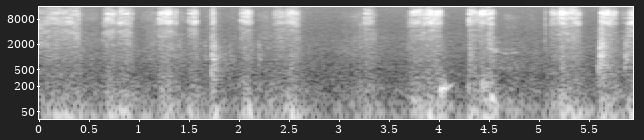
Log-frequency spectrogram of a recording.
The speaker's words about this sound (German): Und das Letzte passt nicht mehr hin, aber das schreiben wir auf die nächste Seite.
